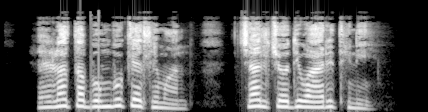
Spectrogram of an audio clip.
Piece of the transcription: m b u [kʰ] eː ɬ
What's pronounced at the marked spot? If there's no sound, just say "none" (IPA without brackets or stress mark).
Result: k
